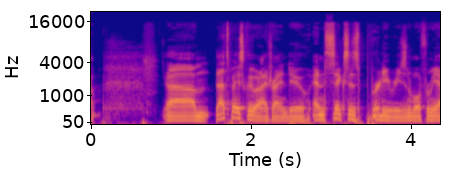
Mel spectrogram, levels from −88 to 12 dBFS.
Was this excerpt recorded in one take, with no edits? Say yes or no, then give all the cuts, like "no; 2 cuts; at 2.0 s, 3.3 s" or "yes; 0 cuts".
no; 1 cut; at 1.6 s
